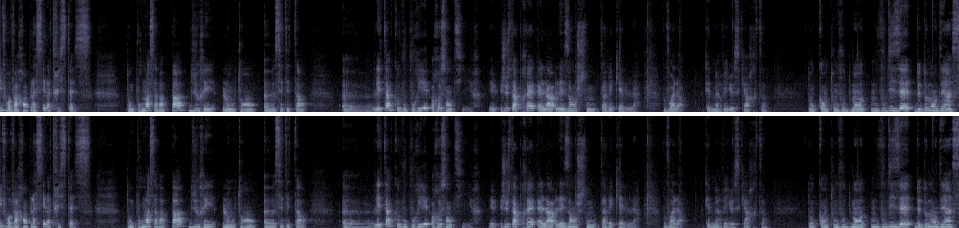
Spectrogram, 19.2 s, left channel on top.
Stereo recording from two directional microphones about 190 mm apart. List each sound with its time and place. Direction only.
0.0 s speech: 25° left (ahead or behind)
14.0 s speech: 30° left (ahead or behind)
16.3 s speech: 35° left (ahead or behind)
